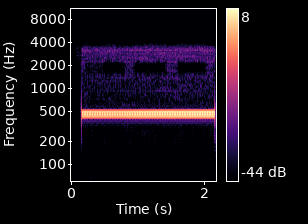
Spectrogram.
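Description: A single telephone ring tone as heard over the line, calling a home outside Boston before the answering machine picks up: one steady, unbroken electronic tone lasting about two seconds, clear and even, with no voices around it.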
